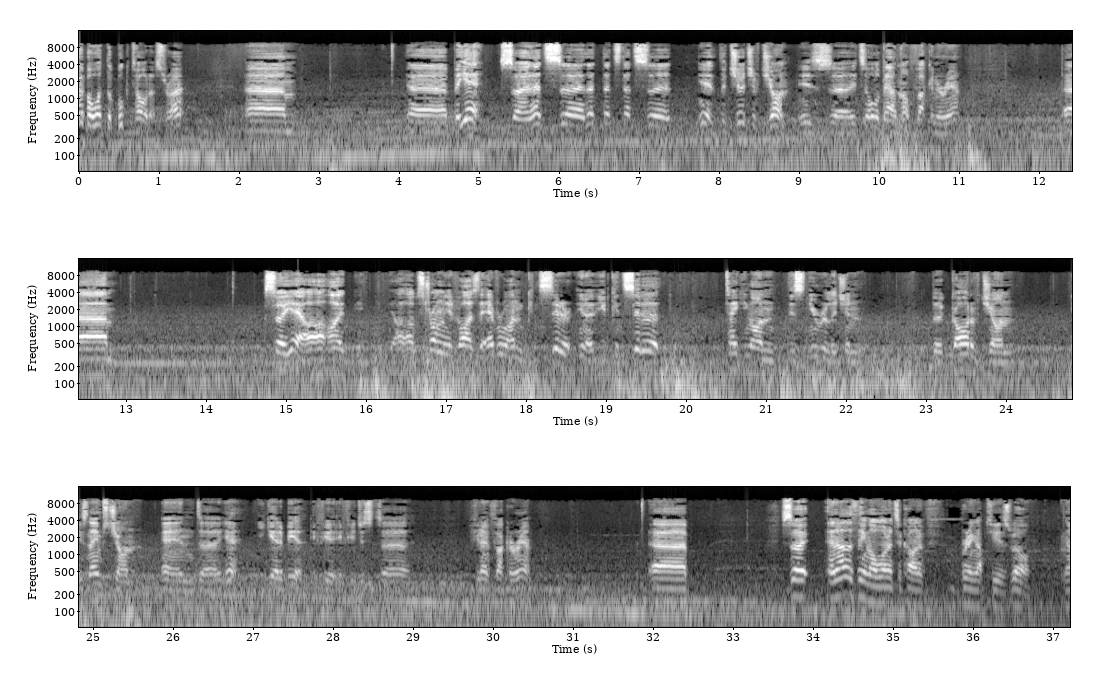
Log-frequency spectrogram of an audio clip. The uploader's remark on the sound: This episode was recorded in my car on the way to work. Sorry for bad audio.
